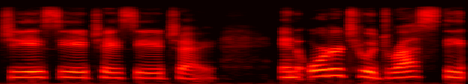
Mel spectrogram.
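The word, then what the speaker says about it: Gacaca: In 2001, the government began implementing a participatory justice system known as Gakaka, pronounced GACHACHA, in order to address the enormous backlog of cases.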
